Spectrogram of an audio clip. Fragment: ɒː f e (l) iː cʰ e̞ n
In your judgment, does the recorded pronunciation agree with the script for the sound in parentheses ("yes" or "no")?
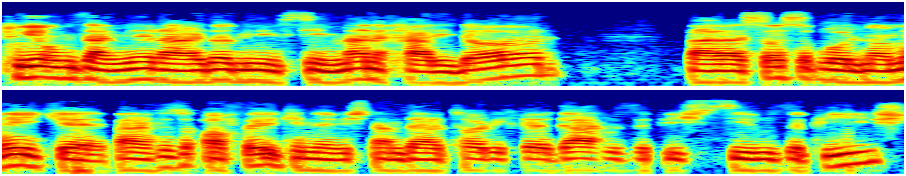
no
